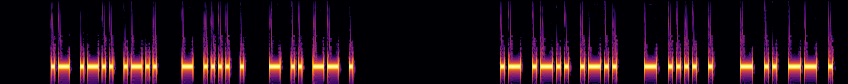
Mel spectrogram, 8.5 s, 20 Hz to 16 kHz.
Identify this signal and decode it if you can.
Morse code, heard as a keyed tone, about 29 wpm, 700 Hz. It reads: ALL THE TIME ALL THE TIME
